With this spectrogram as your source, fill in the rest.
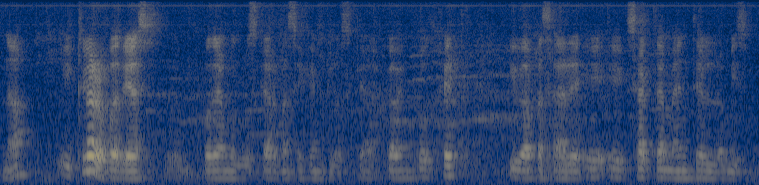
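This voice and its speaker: A man teaching Hebrew grammar in a Torah class, slow and patient, often checking that his students follow. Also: mid-range voice, vocal fry. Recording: echoey room with faint noise.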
